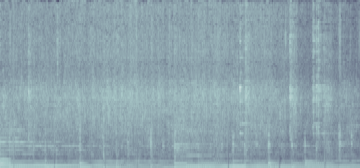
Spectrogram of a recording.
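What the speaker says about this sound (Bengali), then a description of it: "পরিমাণ মতো আদা বাটা আর ঝালের জন্য চারটে কাঁচা লঙ্কা দিয়ে খুব ভালোভাবে ভেজে নেব" Ginger paste and four green chillies frying in a pan, a loud, dense continuous sizzle with scattered crackles and pops, close up and without talk.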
